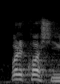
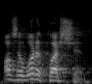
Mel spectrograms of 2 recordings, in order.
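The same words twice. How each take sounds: First: Higher, stress on "What"; "What" punched in disbelief; emphatic repeat. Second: Said in the usual way. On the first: Real, not acted. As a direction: repeat it, landing hard on "What".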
